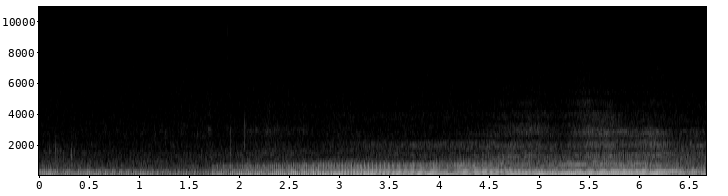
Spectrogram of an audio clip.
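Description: Smart Fortwo's 1.0-litre three-cylinder engine, breathing through an aftermarket Solo Performance exhaust, accelerating hard: the engine note climbs steadily for about four seconds, then drops sharply near the end.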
